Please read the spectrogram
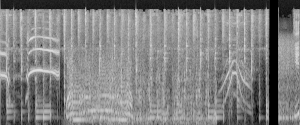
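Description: Comic sound effects over background music with a steady beat: a high arching cry in the first second, a low drawn-out call about a second and a half long, and a quick rising-and-falling glide near the end.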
